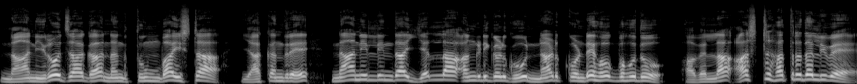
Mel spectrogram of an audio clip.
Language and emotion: Kannada, happy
